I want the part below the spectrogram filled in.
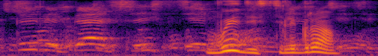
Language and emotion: Russian, angry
